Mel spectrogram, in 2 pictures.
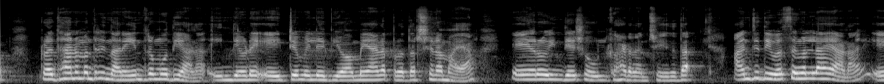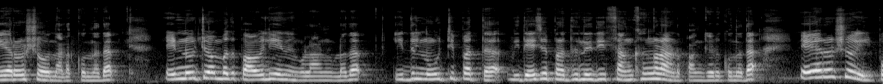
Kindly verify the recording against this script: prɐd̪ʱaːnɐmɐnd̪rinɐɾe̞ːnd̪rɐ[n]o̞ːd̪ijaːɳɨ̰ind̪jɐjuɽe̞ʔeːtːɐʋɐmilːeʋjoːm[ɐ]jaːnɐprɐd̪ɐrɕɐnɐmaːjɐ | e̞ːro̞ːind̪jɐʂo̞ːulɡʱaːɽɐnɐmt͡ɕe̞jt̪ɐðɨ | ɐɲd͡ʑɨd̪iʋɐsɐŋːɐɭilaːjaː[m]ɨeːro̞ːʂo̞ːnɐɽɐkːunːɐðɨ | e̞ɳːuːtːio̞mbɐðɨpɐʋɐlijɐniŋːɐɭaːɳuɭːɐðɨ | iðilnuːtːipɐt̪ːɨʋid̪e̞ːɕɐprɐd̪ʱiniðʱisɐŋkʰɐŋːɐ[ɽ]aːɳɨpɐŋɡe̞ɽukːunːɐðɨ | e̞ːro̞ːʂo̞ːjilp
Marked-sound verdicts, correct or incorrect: incorrect, correct, incorrect, incorrect

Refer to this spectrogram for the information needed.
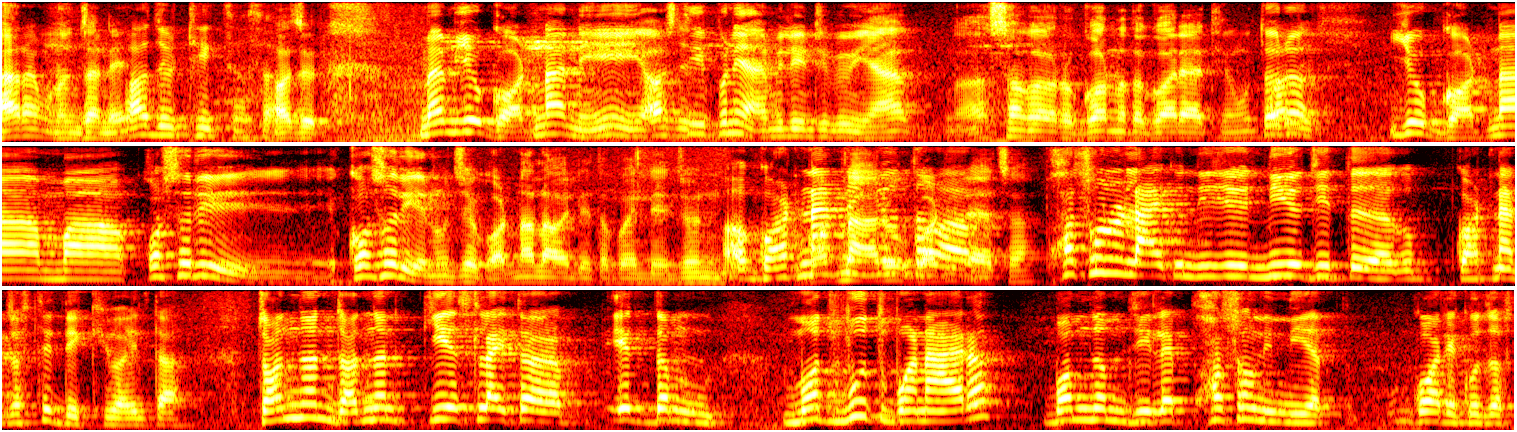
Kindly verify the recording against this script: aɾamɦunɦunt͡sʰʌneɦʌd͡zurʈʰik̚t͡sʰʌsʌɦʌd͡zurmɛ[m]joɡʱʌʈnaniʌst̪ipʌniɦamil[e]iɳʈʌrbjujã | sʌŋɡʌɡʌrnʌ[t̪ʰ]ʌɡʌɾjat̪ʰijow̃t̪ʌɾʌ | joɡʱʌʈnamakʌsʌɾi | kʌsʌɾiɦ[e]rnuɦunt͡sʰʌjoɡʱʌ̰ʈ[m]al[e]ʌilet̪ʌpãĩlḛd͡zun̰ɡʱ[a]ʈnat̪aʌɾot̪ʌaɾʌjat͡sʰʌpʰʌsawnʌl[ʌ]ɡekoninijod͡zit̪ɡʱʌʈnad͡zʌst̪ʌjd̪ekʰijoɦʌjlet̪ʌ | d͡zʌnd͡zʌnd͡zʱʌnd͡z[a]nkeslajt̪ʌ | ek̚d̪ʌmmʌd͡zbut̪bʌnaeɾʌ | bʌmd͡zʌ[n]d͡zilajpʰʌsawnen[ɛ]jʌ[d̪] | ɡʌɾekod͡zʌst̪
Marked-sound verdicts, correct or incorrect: correct, correct, incorrect, correct, incorrect, incorrect, incorrect, incorrect, incorrect, incorrect, incorrect, incorrect

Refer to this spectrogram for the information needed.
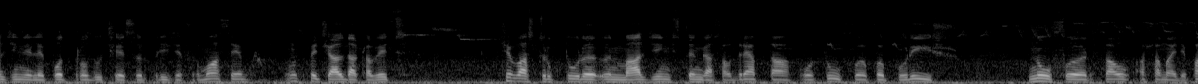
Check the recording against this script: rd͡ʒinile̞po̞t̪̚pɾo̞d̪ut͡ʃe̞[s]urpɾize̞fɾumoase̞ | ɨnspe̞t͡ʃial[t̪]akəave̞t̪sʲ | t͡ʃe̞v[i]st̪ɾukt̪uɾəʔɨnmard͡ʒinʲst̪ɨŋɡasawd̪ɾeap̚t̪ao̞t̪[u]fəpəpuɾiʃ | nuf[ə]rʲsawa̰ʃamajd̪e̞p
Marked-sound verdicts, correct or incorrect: correct, incorrect, incorrect, correct, correct

